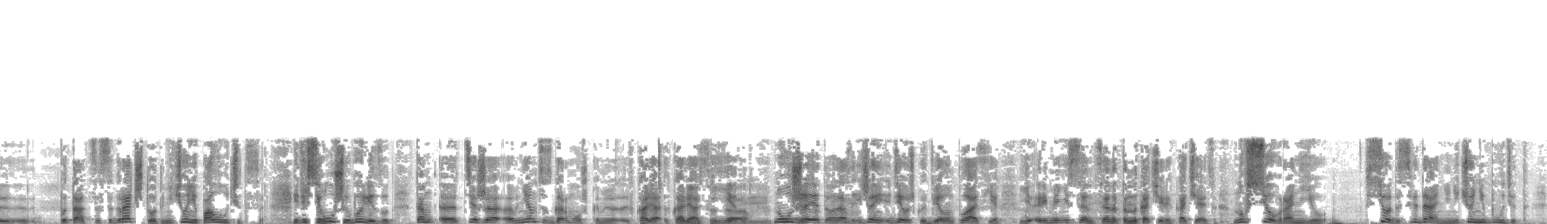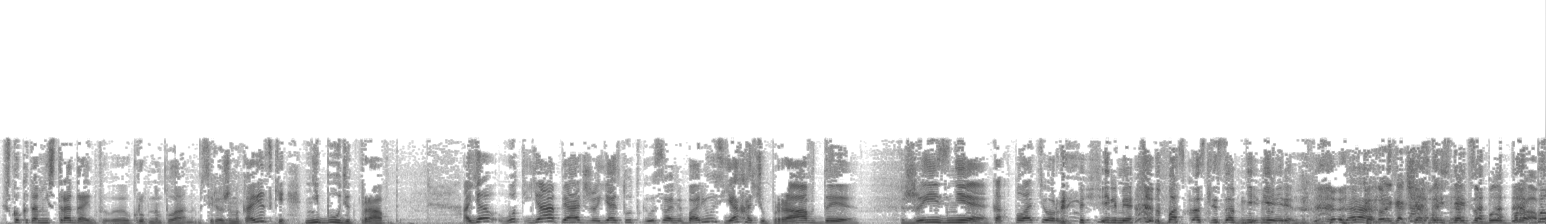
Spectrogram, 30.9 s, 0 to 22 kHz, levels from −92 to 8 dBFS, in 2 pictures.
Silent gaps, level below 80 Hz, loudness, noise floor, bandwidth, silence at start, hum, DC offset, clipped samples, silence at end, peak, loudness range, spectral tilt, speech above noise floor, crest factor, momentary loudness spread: none; -50 dBFS; -24 LUFS; -45 dBFS; 8.8 kHz; 0 s; none; under 0.1%; under 0.1%; 0 s; -6 dBFS; 3 LU; -3 dB/octave; 21 dB; 20 dB; 10 LU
